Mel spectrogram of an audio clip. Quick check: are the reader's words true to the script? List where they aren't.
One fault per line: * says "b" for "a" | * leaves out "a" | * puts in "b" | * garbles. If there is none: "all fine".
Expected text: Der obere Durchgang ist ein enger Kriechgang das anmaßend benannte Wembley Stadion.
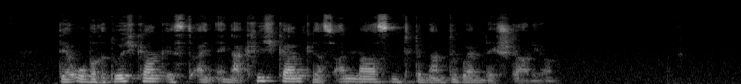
all fine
